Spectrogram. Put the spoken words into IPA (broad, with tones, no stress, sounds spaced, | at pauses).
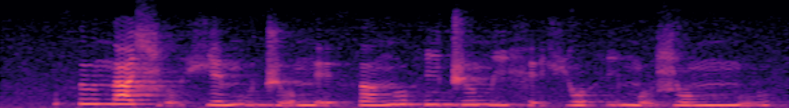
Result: θ ɯ˦ n a˦ ɕ o̰˨ ç e˨ m ṵ˦ d͡ʒ o̰˨ ŋ ḛ˨˦ θ ʌ˨ ŋ u˦ h i˦ d͡ʒ ɯ˦ m ḭ˦ x ḛ˨ ç o˨ h ḭ˦ m o̰˨ ɕ o˨ mː ṵ˦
